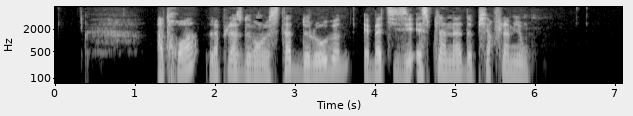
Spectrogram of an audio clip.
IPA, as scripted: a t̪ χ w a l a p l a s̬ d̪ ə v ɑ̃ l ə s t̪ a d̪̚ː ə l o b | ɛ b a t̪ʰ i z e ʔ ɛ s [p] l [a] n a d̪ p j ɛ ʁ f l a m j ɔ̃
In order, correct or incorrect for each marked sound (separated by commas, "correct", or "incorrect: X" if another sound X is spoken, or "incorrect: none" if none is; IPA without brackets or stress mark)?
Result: correct, correct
